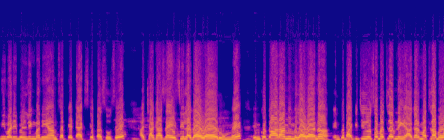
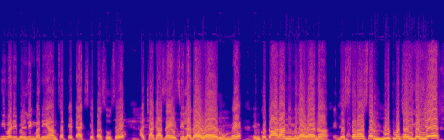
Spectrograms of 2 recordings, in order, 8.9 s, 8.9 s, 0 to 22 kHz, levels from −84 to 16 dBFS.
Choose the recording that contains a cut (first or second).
second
